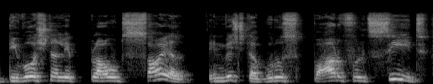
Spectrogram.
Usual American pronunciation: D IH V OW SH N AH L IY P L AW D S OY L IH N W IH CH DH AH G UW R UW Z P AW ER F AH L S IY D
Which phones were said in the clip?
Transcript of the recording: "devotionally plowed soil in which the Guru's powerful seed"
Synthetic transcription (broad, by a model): D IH V OW SH N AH L IY P L AW D S OY L IH N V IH CH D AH G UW R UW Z P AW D F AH L S IY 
